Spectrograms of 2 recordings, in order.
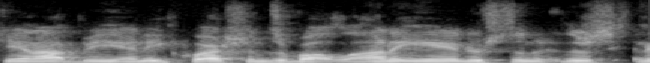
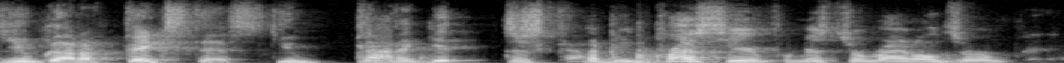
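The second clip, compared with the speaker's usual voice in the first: mock angry flustered voice, higher; 4 semitones higher than usual. Retelling how the boss demanded press coverage: imitating a mad, flustered boss. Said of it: "she's all in a tizzy and really mad".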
